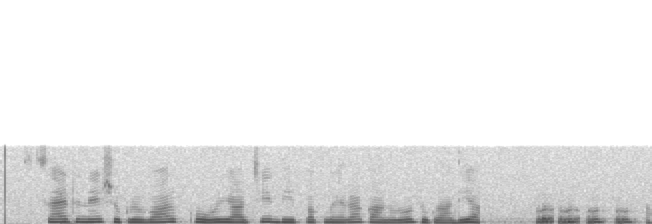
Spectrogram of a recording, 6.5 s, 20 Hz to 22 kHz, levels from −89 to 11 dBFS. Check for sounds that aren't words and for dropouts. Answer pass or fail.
fail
